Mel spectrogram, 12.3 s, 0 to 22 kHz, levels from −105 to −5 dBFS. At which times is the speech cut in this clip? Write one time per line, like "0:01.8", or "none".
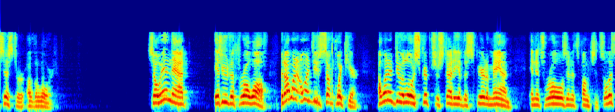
0:04.4
0:06.6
